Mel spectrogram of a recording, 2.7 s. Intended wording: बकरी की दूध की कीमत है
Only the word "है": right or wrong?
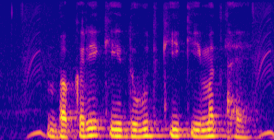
right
